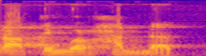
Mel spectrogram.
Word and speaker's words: Ratibul Haddad: membaca apa Ratib ratibnya Ratibul Haddad pertanyaan saya Kenapa bacanya Rotibul Haddad kan Akbar Kenapa Rotibul Haddad ini saya lagi kaitkan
